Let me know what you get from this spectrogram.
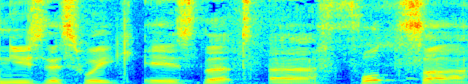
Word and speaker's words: Forza: Forza Horizon 2 was announced. – Alex is in the next room. Forza, well done for saying it right as well.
